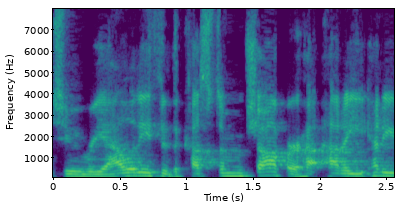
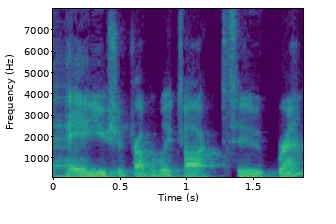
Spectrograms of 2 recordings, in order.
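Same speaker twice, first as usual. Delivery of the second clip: ordinary talk, nothing marked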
